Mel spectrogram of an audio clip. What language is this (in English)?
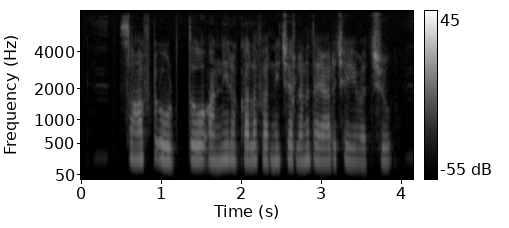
Telugu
